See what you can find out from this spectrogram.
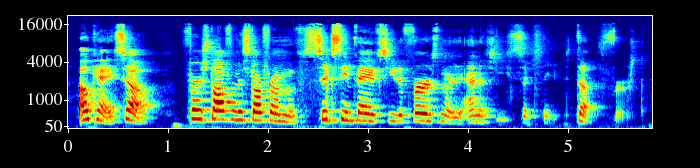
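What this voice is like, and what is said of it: Speaking very fast. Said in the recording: “you were really saying it really fast”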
